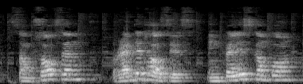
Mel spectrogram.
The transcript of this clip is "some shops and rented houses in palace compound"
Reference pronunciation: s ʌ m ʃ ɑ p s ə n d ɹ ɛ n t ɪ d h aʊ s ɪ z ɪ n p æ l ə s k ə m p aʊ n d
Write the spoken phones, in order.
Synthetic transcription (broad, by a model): s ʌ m s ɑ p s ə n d ɹ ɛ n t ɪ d h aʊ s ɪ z ɪ n p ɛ l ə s k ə m p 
